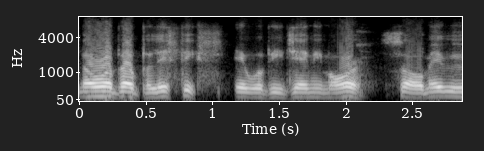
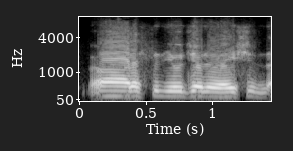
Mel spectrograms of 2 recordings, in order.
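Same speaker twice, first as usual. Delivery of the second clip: ordinary talk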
